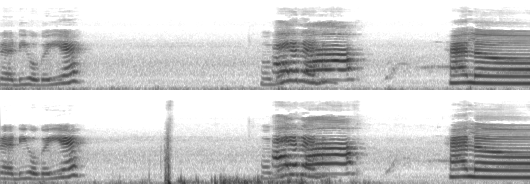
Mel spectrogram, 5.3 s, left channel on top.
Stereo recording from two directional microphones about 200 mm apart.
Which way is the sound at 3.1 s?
55° right (ahead or behind).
